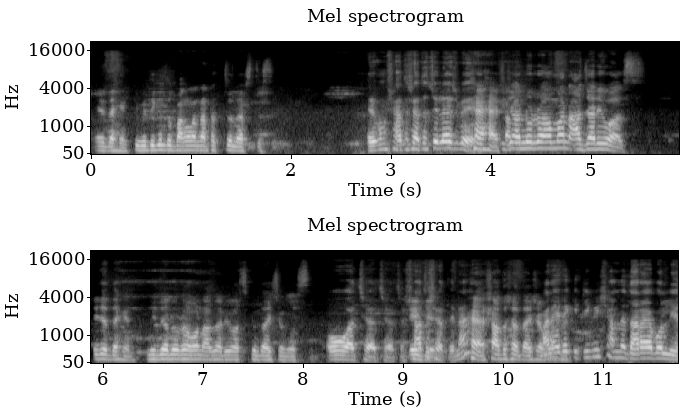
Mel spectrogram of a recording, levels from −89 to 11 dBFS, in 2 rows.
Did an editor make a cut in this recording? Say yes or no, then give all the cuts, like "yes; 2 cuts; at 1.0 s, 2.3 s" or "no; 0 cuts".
yes; 1 cut; at 4.1 s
